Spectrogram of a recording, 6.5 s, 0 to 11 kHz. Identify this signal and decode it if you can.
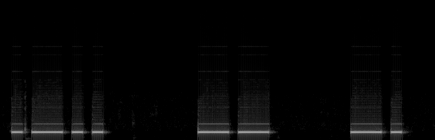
Morse code, heard as a keyed tone, about 8 wpm, 650 Hz. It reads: L M N
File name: jh8cbh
